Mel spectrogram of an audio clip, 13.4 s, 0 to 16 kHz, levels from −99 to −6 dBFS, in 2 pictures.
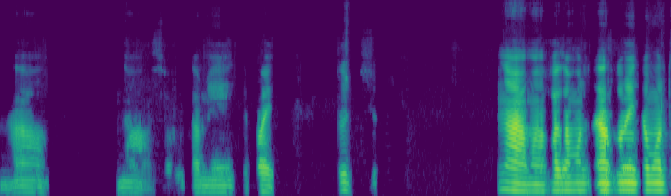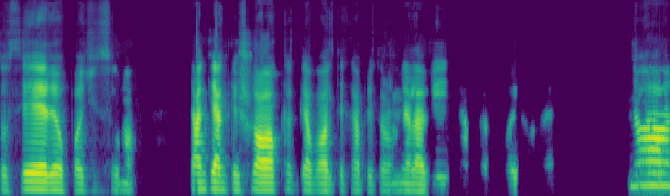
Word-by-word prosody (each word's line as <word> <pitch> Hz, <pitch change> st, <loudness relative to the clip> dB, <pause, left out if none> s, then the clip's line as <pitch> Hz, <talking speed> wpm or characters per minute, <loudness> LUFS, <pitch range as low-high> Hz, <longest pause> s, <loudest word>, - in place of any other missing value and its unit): No, 100 Hz, +4 st, -16 dB, 0.7 s
no 95 Hz, -5 st, -18 dB
assolutamente 105 Hz, +6 st, -19 dB
poi, -, -, -7 dB, 0.6 s
tu 140 Hz, -, -12 dB
c -, -, -37 dB, 1.2 s
No, 145 Hz, -1 st, -9 dB
ma 130 Hz, -2 st, +3 dB
una 120 Hz, -1 st, -8 dB
cosa 130 Hz, 0 st, -4 dB
mol 130 Hz, 0 st, -9 dB
un -, -, -15 dB
argomento 135 Hz, +1 st, -1 dB
molto 135 Hz, 0 st, -5 dB
serio, 145 Hz, +1 st, +5 dB
poi 130 Hz, -1 st, -8 dB
ci 130 Hz, 0 st, -24 dB
sono 130 Hz, +1 st, -14 dB, 0.5 s
tanti 145 Hz, +1 st, +3 dB
anche 140 Hz, -1 st, +3 dB
shock 135 Hz, 0 st, +4 dB
che 130 Hz, -, -11 dB
a 130 Hz, -, +1 dB
volte 125 Hz, +1 st, -4 dB
capitano 125 Hz, -1 st, -12 dB
nella 125 Hz, -1 st, -1 dB
vita 125 Hz, +1 st, -13 dB
per -, -, -24 dB
cui -, -, -13 dB, 1.1 s
no 210 Hz, +2 st, -4 dB
è 220 Hz, -1 st, +7 dB
130 Hz, 140 wpm, -20 LUFS, 120-140 Hz, 1.2 s, è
